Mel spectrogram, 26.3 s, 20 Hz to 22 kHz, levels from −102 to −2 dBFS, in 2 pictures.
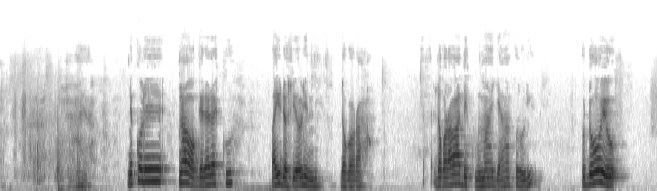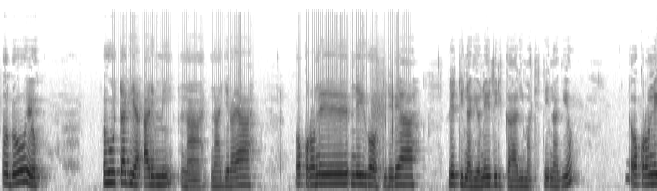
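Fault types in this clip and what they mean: Filter restarted on every block: From 15.4 to 21.43 s the filter drops its state at every block boundary and restarts from silence, producing a 25 Hz buzz that follows the speech level. Spectrograms show thin vertical stripes every 40 ms; waveforms, small spikes at each boundary.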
